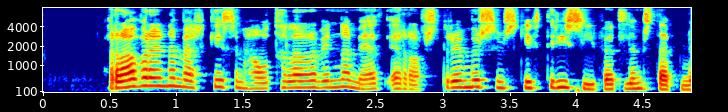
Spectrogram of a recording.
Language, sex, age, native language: Icelandic, female, 40-49, Icelandic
